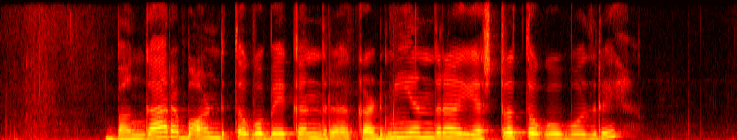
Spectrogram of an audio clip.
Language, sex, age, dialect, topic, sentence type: Kannada, female, 25-30, Dharwad Kannada, banking, question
